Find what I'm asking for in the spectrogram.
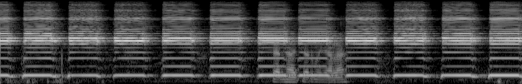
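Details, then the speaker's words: Honda New CBR150 with WDA touch-sensor anti-theft alarm: ignition switched on without touching the sensor for 5 seconds, engine won't start, then loud pulsing siren about two bursts a second, no engine running; alarm triggered. "Langsung saja kontak on atau dibobol 5 detik sensor nggak disentuh maka alarm akan berbunyi. Coba kita starter, nggak bisa nyala ya. 5 detik alarm berbunyi."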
